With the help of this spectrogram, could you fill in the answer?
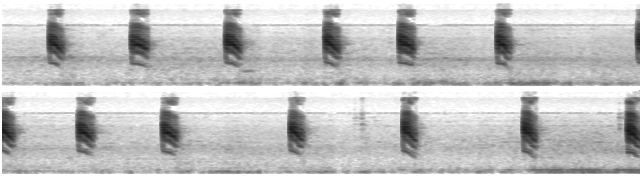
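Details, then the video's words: Long run of about fifteen grating, down-slurred toet-toet notes from a long-tailed shrike, steady at under a second apart, with low rumbling toward the end; the call serves to provoke other shrikes into singing. "Suara burung cendet gacor toet-toet memancing emosi cendet bahan agar cepat gacor"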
